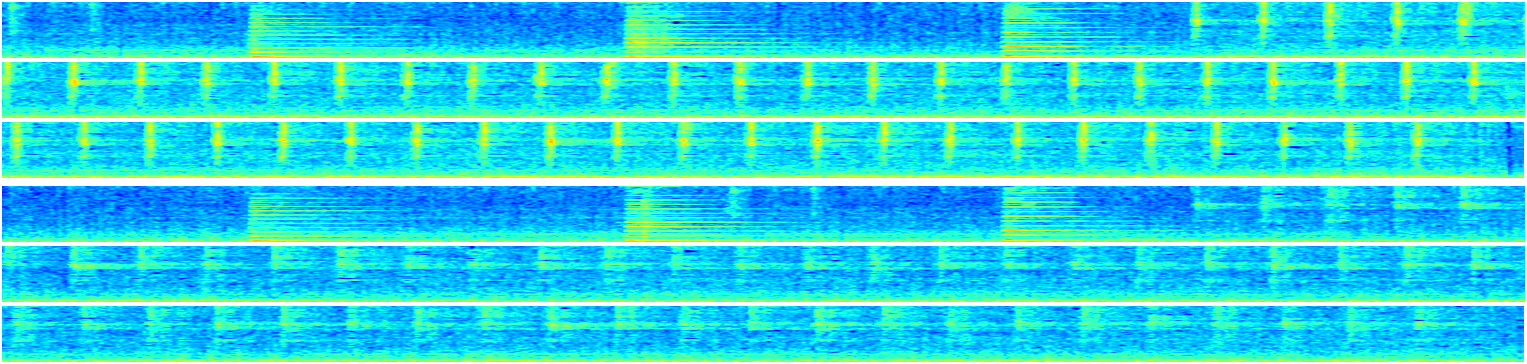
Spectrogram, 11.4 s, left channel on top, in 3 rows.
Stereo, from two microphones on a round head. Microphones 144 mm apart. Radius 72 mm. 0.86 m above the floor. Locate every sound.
0.6 s a ringtone: 5° left (ahead or behind), 0.6 m
3.0 s ticking: 65° left (ahead or behind), 0.7 m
